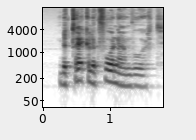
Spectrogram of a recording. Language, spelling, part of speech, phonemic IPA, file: Dutch, betrekkelijk voornaamwoord, noun, /bəˌtrɛ.kə.lək ˈvoːr.naːm.ʋoːrt/, Nl-betrekkelijk voornaamwoord.ogg
- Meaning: relative pronoun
